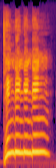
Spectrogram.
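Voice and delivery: a high, loud mock bell going ding ding; light bulb ding. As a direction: ring out like a bell in his head when the idea hits. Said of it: "he was like".

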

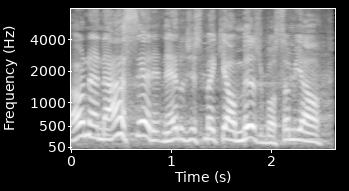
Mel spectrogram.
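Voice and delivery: quick, loud teasing jab at the crowd; playful teasing. Real, not acted. Preacher teasing his congregation about money, laughing loud. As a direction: needle the congregation with a grin.

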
